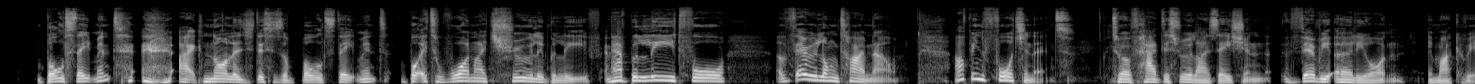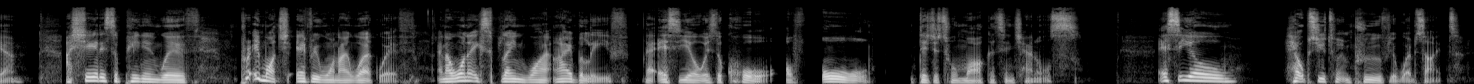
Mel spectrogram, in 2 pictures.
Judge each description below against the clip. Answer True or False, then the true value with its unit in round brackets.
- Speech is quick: False (150 wpm)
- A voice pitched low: True (125 Hz)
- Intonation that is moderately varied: False (6.2 semitones)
